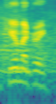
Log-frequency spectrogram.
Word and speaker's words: Qmetry: Qmetry. here we have our friends from Qmetry. Did I pronounce it well? Yeah, that's right, Qmetry.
